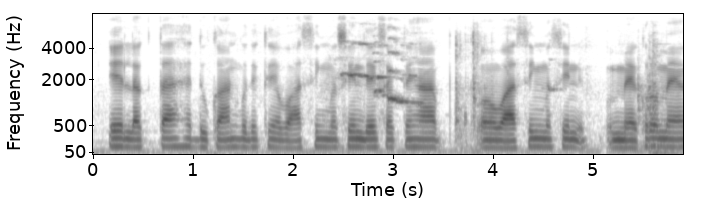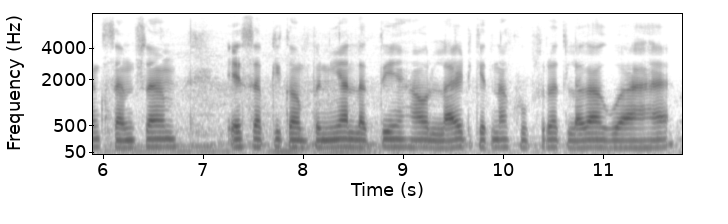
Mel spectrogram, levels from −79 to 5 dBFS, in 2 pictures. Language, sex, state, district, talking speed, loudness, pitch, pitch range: Hindi, male, Chhattisgarh, Balrampur, 155 wpm, -29 LUFS, 120 Hz, 115-125 Hz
